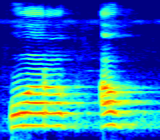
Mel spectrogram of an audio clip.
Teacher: तो हम सब जानते हैं ओ का जो उच्चारण स्थान है वो कंठ और ओष्ठ, यानी कंठ और ओष्ठ दोनों से है। ओ और औ ये दोनों कंठ ओष्ठ हैं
